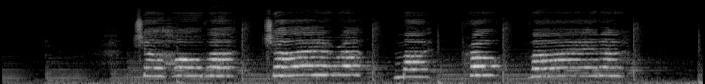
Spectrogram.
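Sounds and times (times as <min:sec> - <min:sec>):
soprano singing: 0:01.1 - 0:06.6.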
